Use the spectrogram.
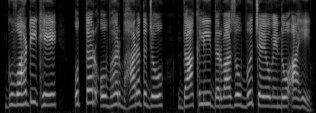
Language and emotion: Sindhi, neutral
